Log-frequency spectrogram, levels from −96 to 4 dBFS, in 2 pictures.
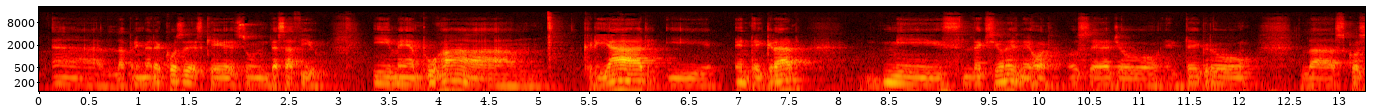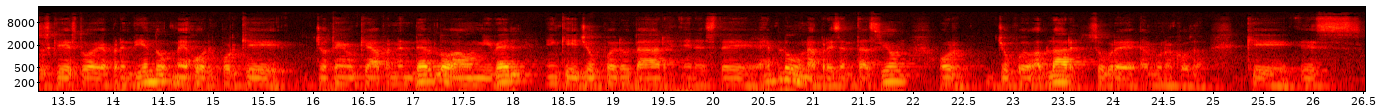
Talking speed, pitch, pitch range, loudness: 125 wpm, 90 Hz, 80-95 Hz, -41 LUFS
